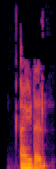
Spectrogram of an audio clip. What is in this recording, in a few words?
"Idle", English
